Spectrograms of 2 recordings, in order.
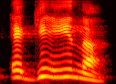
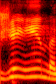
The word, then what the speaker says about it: Geena: é Gina ou Dina na pronúncia correta no grego hegna mas nós pronunciamos geena que também é produzido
